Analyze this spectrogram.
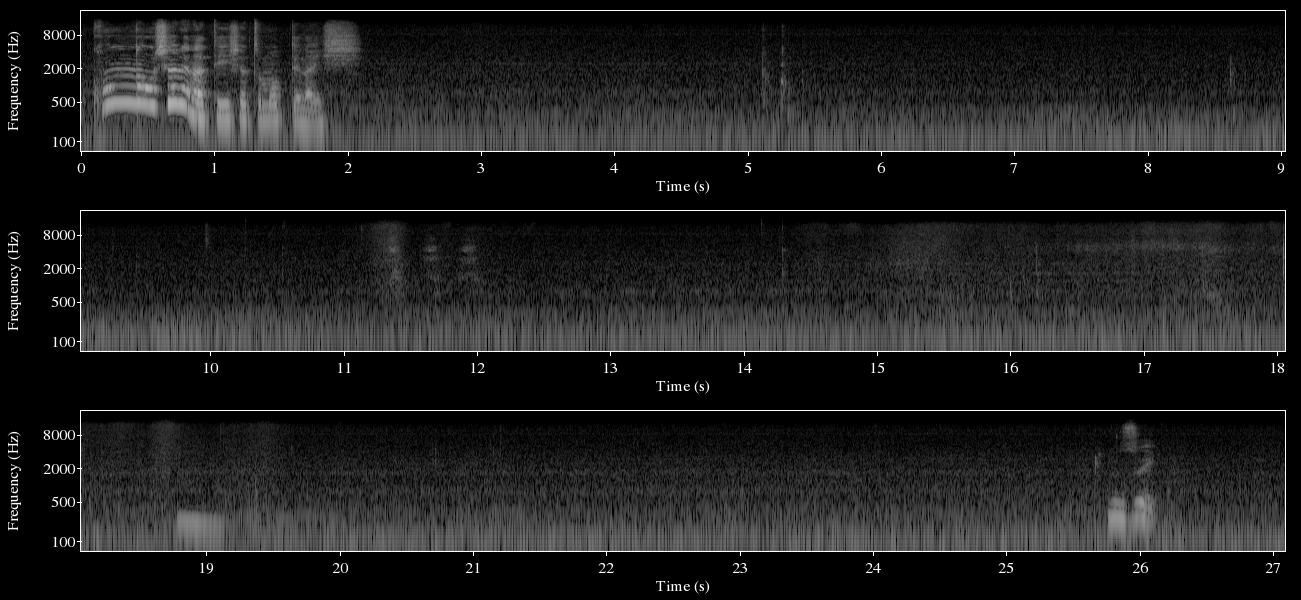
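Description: A young woman speaks briefly and animatedly, close to a microphone.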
